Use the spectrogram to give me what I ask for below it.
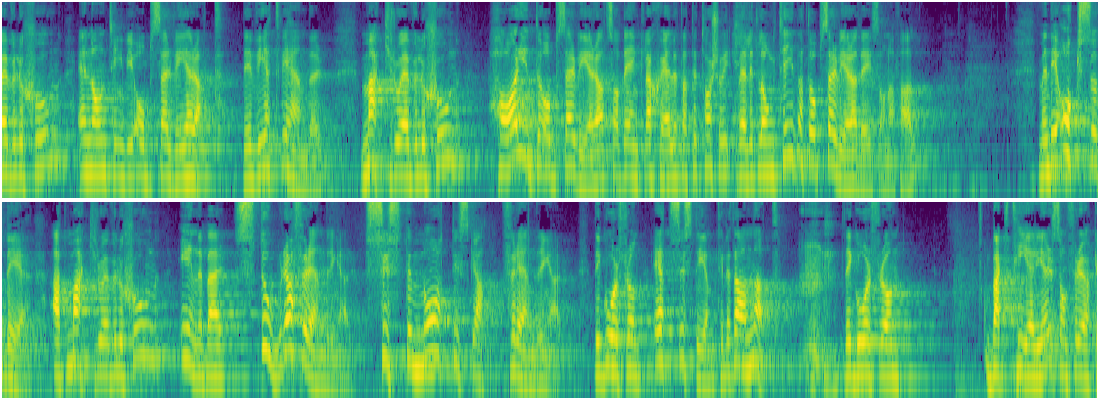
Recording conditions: large echoing room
